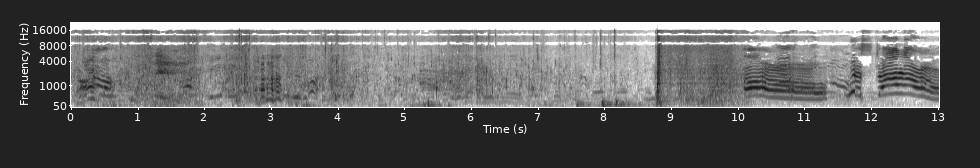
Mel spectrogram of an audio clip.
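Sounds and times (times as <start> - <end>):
water sloshing: 0.0 - 11.6
people laughing: 2.5 - 3.8, 10.1 - 11.7
loud splash: 8.7 - 10.5.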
